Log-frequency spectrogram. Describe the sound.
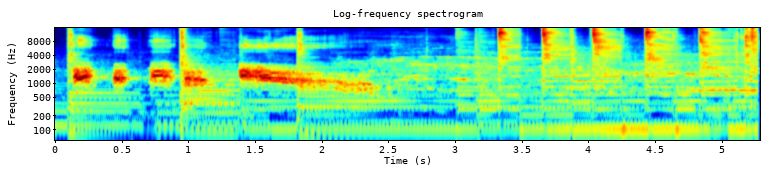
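A singer mimics a rooster's crow at the end of a song about a chicken, a long wavering call that slides downward, over steady instrumental accompaniment with a few sharp struck accents afterward, fairly loud.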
